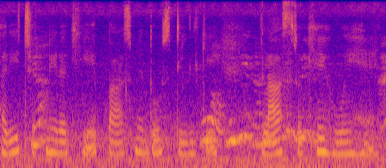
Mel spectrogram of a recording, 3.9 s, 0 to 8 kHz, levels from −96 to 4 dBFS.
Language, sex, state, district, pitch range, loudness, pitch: Hindi, female, Bihar, Sitamarhi, 170-200 Hz, -28 LUFS, 190 Hz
